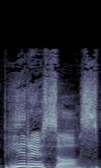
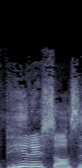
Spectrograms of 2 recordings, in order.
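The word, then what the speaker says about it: perissos (περισσός): But I think, based on my research, this word is pronounced perissos, perissos.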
